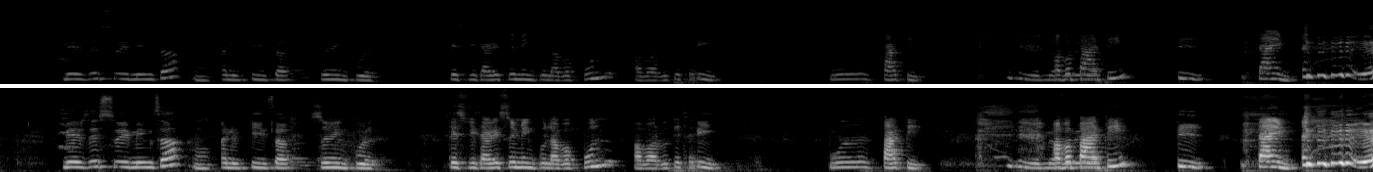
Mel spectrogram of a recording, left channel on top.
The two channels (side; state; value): left; quieter; 21.9 dB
